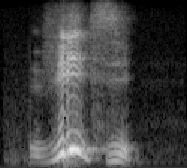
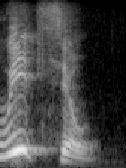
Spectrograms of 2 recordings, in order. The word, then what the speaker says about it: Witzel: Chamavam ele de Vitze. Nem o nome dele sabiam pronunciar. Era Wilson Witzel invertiam tudo.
